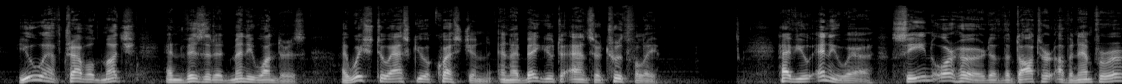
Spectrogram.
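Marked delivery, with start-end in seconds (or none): none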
